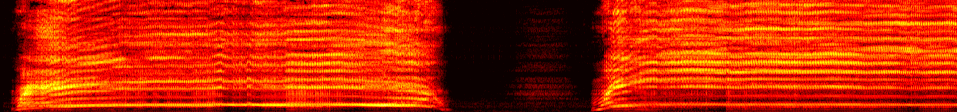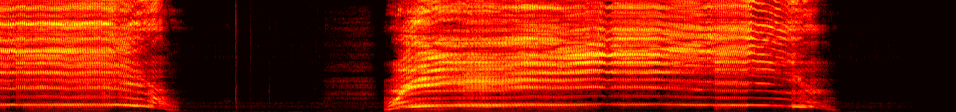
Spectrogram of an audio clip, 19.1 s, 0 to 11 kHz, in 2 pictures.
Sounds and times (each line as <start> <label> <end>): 0.1 Human imitation 4.5
0.1 screeching cat 4.5
5.9 Human imitation 11.4
6.0 screeching cat 11.4
13.4 screeching cat 18.0
13.4 Human imitation 18.0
